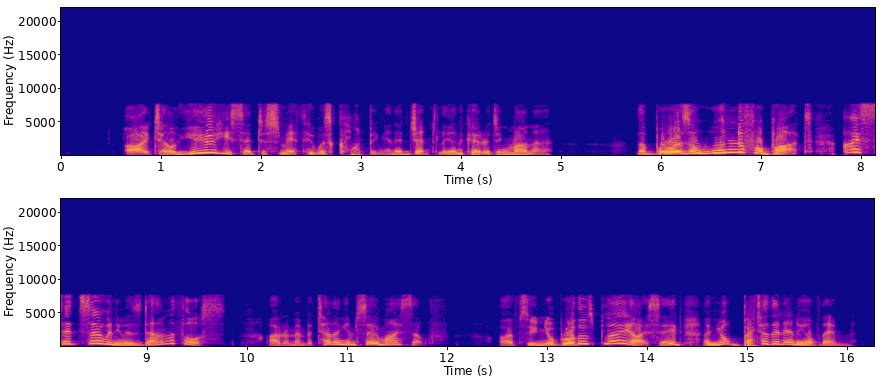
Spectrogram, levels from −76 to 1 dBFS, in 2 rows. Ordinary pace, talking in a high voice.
Yes: average, 180 wpm; high, 230 Hz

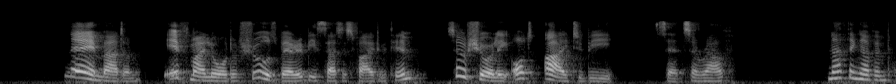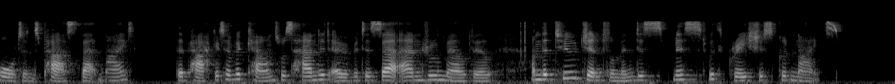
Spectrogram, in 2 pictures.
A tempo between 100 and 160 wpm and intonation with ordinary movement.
No: average, 155 wpm; wide, 6.1 semitones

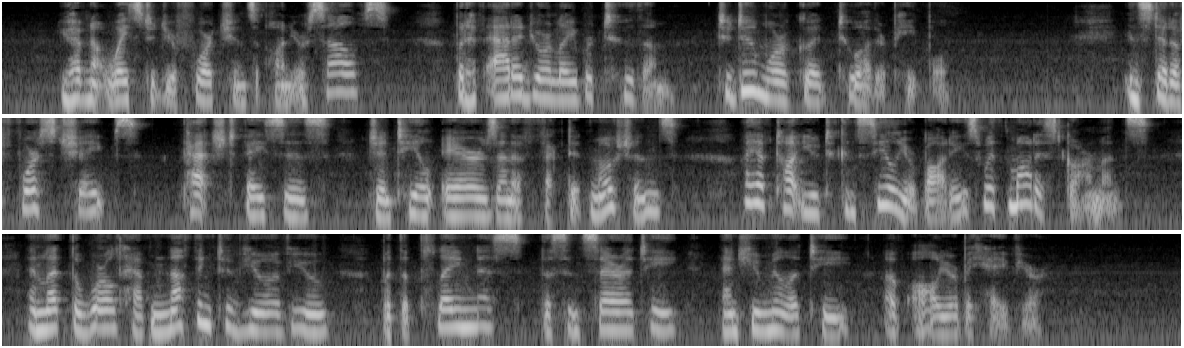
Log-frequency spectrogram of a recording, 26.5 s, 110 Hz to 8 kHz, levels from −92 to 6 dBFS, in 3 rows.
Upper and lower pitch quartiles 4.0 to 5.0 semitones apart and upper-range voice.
No: average, 3.5 semitones; high, 205 Hz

